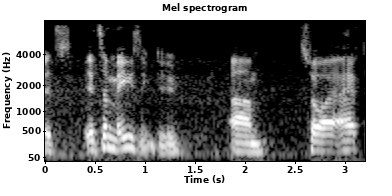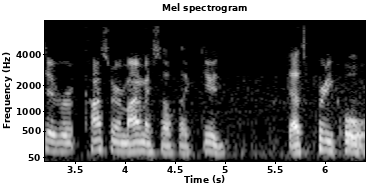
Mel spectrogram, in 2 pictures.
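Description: This man has a fairly high pitch and an American accent. His pitch varies in an ordinary way. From Philadelphia area, US. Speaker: guitarist YouTuber. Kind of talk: casual podcast interview. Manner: slow, stumbles on words; enthusiastic, relaxed.

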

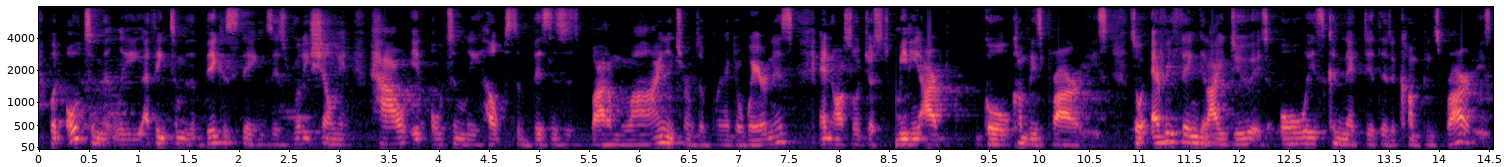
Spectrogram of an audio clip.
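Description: Speaking in an ordinary speaking voice, a man talks at a fairly quick pace with hardly any pauses and big swings in loudness. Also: medium pitch for a man, ordinary pitch variation. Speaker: diversity and inclusion director. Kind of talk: interview answers.

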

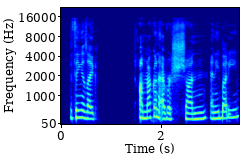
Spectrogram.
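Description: Against a silent background on a very clean recording, a woman with an unremarkable speaking voice talks at medium pitch and a moderate pace. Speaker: podcast host. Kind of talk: casual chat.

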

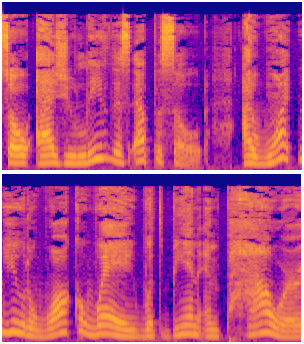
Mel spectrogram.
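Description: Recorded dry and close with no echo, a woman speaks very slowly at a medium pitch, her dark, mellow tone carrying lively intonation. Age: 50s. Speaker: podcast host and life coach, pastor. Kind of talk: casual interview as guest in hot seat; podcast monologue. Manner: animated.

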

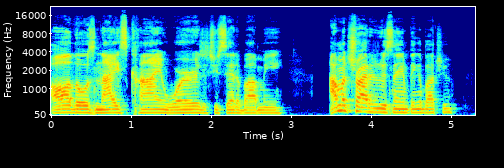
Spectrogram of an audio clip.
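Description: Over a silent background in a very clean recording, a man speaks at a fairly slow pace with fairly even intonation. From Long Beach, California. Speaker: parks and recreation worker. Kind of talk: casual chat.

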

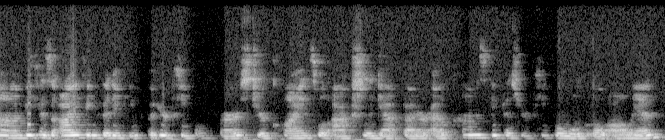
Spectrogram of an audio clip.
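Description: Noticeable background noise sits behind a woman with a Canadian accent. Her pitch is medium and her intonation fairly even. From Canada (Ontario). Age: 50s. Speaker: registered nurse and leadership coach. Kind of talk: interview conversation. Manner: talkative, fast-flowing.

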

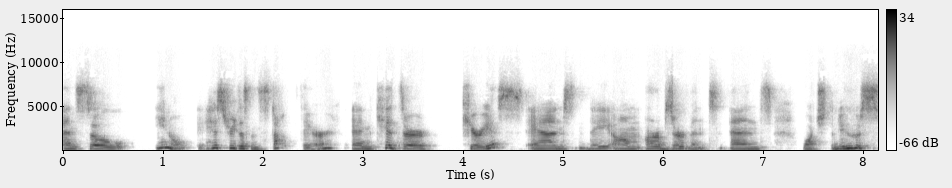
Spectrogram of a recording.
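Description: Very slowly, a woman talks at a medium pitch in a somewhat breathy voice. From Michigan, Kalamazoo. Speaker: elementary school teacher. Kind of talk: casual interview chat.

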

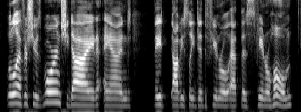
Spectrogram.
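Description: A woman with an American accent speaks at a moderate pace in a medium pitch, with a bright, sharp tone and fairly even intonation, on a very clean recording with a silent background. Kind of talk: casual comedy podcast chat. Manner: laughing, playful.

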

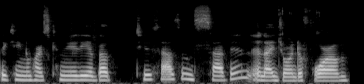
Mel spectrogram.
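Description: A woman with a normal speaking voice speaks in a Canadian accent at medium pitch with ordinary pitch variation. The sound is dry and close, with no echo. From Canada. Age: 20s. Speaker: former co-host, podcaster. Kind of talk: casual chat.

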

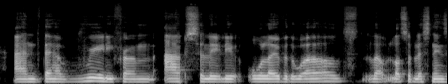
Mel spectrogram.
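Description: This man has an English accent and a medium pitch. He speaks in a monotone, flat intonation, in a very clean recording with a silent background. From England. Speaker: podcast host and teacher. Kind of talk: interview. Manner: hesitant, many fillers.

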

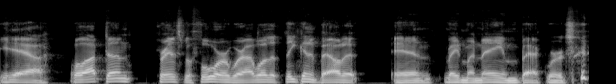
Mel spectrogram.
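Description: A man with a normal speaking voice talks at a fairly low pitch with fairly even intonation, recorded dry and close with no echo. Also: quiet background. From Oklahoma. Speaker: artist. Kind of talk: casual interview.

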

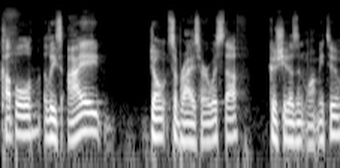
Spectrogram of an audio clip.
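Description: On a very clean recording with a silent background, a man speaks at a moderate pace with ordinary pitch variation. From Chicago. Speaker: podcast host. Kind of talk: casual chat.

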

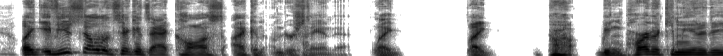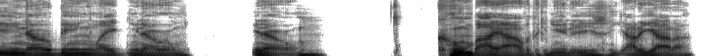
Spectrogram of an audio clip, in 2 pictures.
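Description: A man with a Southern US accent speaks with big swings in loudness and long, frequent pauses in a dry, close sound with no echo. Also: fairly low pitch for a man, lively intonation. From US South. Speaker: game streamer. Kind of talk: casual chat.

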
